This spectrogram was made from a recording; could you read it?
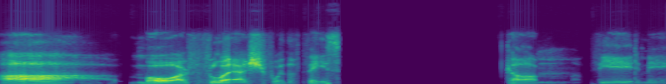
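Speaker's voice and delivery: deep voice with a drawn-out "ah". Describing the voice heard inside your head at the cave, deep voice. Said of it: "you do hear inside your head a deep voice".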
